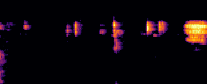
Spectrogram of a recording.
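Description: A few faint, short clicks spaced through a pause in an otherwise silent, gated microphone feed, one about two seconds in carrying a slight low knock, followed by a brief faint hiss near the end.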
